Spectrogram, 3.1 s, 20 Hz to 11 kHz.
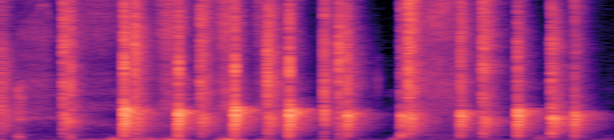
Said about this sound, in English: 5 seconds of clapping.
